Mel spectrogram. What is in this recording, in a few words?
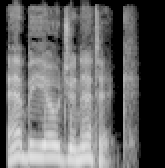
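"abiogenetic", British English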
